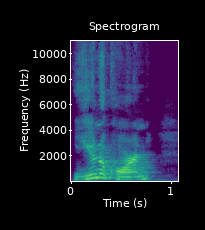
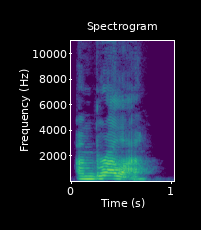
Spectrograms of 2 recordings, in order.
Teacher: u makes a long sound you as in unicorn and the short sound uh as in umbrella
